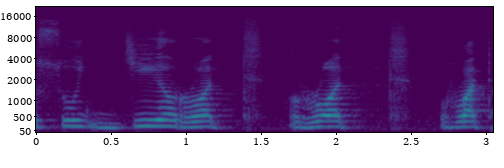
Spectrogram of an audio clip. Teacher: ये मुफ़ख़्ख़म है रॉ, and ता मुरक्कक है, तो इस वजह से आपने उसे बारीक पढ़ना है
